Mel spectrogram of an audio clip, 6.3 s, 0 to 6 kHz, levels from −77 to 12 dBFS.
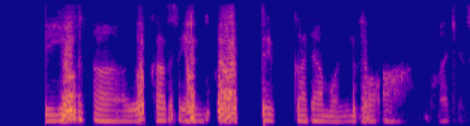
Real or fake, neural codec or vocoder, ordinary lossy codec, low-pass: fake; codec, 16 kHz, 1.1 kbps, Voila-Tokenizer; none; 5.4 kHz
